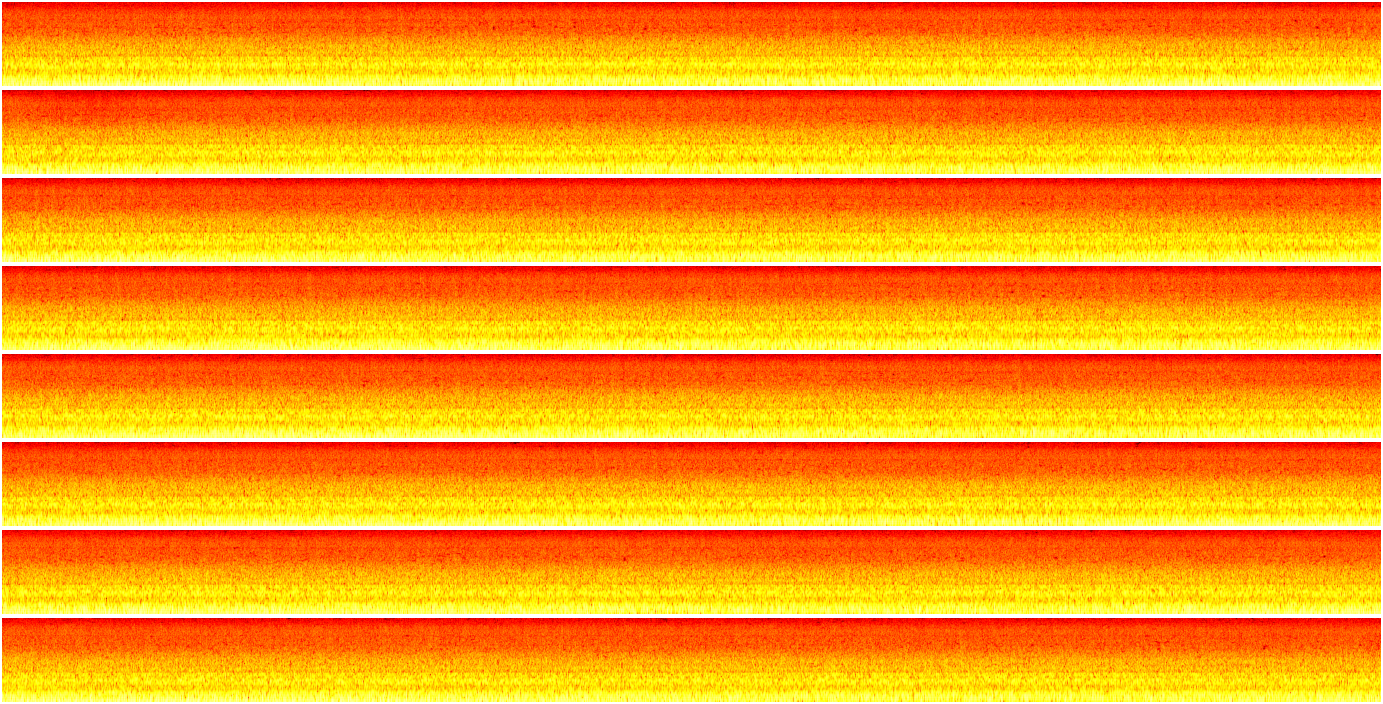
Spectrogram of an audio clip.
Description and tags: Hopefully the last time I will be in the humiliating position of relying on public transportation to get to work (fingers crossed). Noisy carbon emitting monstrosity.
ambience, auto, bus, engine, field-recording, public, transportation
